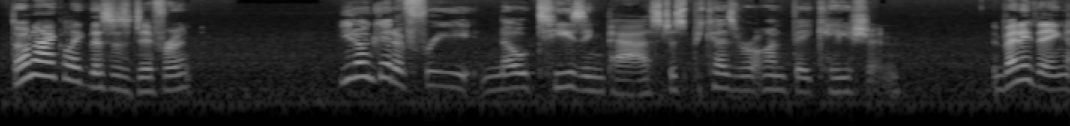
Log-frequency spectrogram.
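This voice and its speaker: A confident young woman played by a female voice actor teases the listener in an ASMR roleplay. Her pitch moves around a lot and her delivery is casual and playful, with a touch of fond exasperation. A faint low rumble sits behind the voice. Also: fairly bright tone. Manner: playful, teasing, casual, giggly, lightly exasperated. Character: teasing, confident young woman, a friend's older sister.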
